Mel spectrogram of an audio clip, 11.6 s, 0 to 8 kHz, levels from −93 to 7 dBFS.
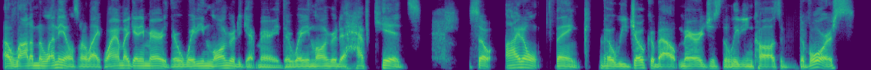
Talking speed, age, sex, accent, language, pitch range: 195 wpm, 30-49, male, American, English, 80-100 Hz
